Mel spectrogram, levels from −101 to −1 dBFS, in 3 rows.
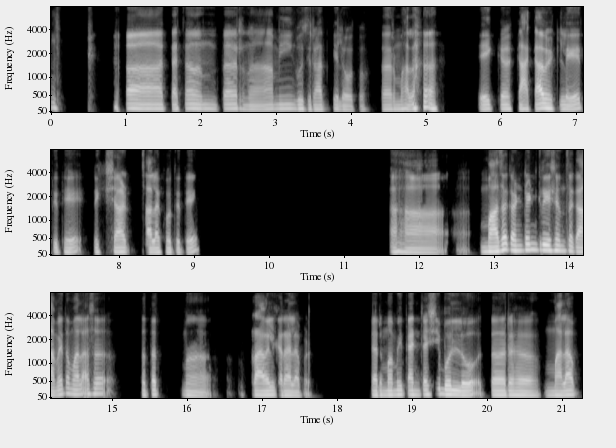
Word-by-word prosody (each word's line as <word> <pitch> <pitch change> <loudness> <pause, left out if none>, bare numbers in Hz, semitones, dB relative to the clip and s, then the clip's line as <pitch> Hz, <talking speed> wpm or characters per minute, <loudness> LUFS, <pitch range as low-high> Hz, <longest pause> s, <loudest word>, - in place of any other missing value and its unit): अ, 140 - -5 1.5
त्याच्यानंतर 120 0 -2
ना 100 -1 -4 0.2
मी 115 +1 -4
गुजरात 110 -2 -3
गेलो 100 -3 -4
होतो. 95 0 -10 0.2
तर 105 0 -2
मला 115 +1 0 0.9
एक 115 0 -4
काका 115 +2 +2
भेटले 110 -2 +2
तिथे 110 0 -2 0.3
रिक्षा 115 +1 +1
चालक 105 -1 -2
होते 100 -1 -2
ते. - - 0 2.6
अहा. 105 -4 0 0.6
माझं 130 +7 +7
कंटेंट 165 +2 +3
क्रिएशनचं 150 -3 +3
काम 115 -2 +3
आहे 130 - +1
तर - - -1
मला 130 -2 +1
असं 145 +1 -1 0.5
सतत 115 +3 -4 0.4
अ, 100 -4 -1 0.6
ट्रॅवल 110 0 +3
करायला 105 -2 +1
पडतं. 90 - -11 0.8
तर 110 0 +1
मग 115 +1 +1
मी 120 +1 +2
त्यांच्याशी 120 +3 0
बोललो 115 -4 +5 0.2
तर 110 0 +4 0.3
अ, - - -8
मला 105 +2 +2
115 Hz, 110 wpm, -23 LUFS, 105-125 Hz, 2.6 s, माझं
